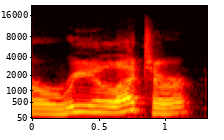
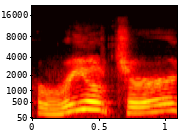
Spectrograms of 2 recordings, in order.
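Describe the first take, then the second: First: The word has an extra vowel after the L. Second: The word has no extra vowel after the L. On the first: The speaker calls it wrong. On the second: The speaker calls it right.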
